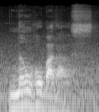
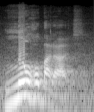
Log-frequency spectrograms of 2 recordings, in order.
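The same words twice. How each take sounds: First: It sounds like a gentle, reassuring promise. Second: It sounds like a harsh, stern order.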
